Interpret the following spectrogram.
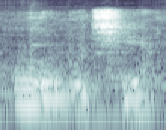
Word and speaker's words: Urumqi: It's actually pronounced Urumqi.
